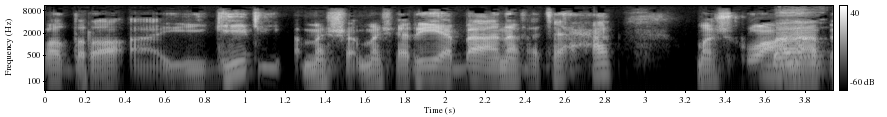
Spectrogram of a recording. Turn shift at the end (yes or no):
no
